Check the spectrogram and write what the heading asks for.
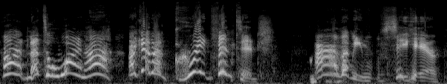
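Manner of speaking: high squeaky kobold host. Acted. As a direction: chirp the offer, pitched high. Charlie offers wine.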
